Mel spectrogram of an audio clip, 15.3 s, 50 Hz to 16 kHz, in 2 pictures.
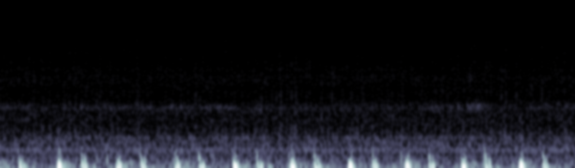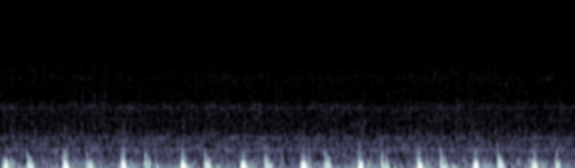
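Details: Heart sounds recorded when the heart felt like it was acting abnormally: steady low beats at about 77 a minute over a constant hum; abnormal heart sounds, no specific finding given.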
